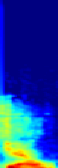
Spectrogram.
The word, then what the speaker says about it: gaol: Is it, how do you pronounce that? G-A-O-L. – It's jail. – Okay. – And I just say the Americanized version of jail.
